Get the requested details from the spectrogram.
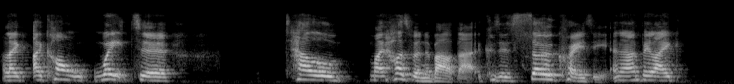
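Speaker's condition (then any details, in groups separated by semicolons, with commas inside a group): Speech impairment, word-finding; congenital AVM, sudden slurred speech then collapse, emergency surgery, half skull removed, cranioplasty with plastic skull; about a year since onset, relearning to talk, strong speech recovery, non-linear progress; word-finding difficulty, speech feels fine internally, initially no speech, comprehension intact, long unable to form sentences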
